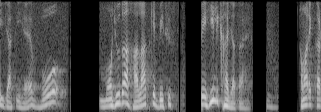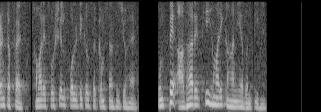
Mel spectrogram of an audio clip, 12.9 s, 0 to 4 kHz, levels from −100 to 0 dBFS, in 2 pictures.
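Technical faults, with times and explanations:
Nothing stood out as a technical fault on listening to this speech recording.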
